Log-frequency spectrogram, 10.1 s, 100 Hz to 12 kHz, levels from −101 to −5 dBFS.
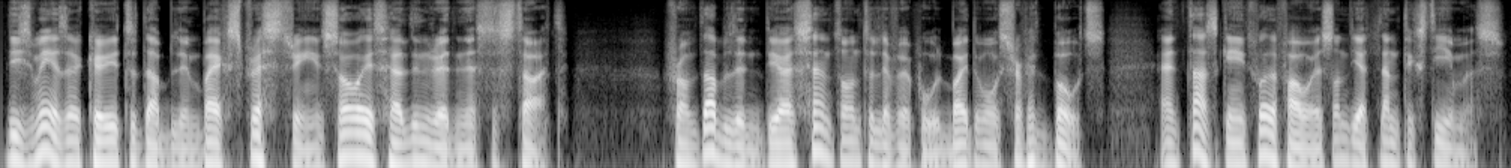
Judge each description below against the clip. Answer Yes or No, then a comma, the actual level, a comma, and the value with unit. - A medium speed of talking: No, fast, 220 wpm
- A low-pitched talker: Yes, low, 100 Hz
